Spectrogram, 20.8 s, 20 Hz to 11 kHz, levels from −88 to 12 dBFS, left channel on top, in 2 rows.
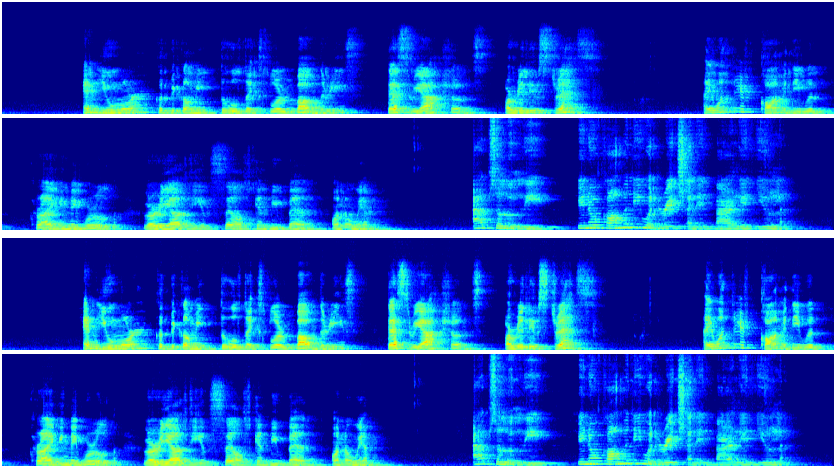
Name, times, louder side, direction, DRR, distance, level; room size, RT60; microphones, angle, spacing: voice 1, 1.0-4.4 4.8-6.0 6.3-7.4 8.8-10.3 10.8-11.8 12.2-15.2, right 3 dB, 45° right, 1 dB, 2.1 m, -30 dB
voice 2, 16.3-17.2 17.6-20.2, right 1 dB, 15° left, -2 dB, 6.1 m, -36 dB
12.5 x 9.6 x 4.5 m, 0.62 s
head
